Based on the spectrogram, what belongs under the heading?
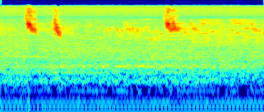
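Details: Three quick, high, falling chirps from a Eurasian tree sparrow at a bee-eater colony, then quieter faint twittering over low background noise.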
